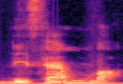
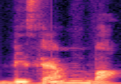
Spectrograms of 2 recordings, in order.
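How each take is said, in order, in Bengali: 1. শেষের r ধ্বনিটি নীরব থাকে। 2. শেষের r ধ্বনিটি নীরব থাকে।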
